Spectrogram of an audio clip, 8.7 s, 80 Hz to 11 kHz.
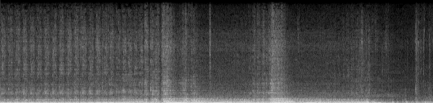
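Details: C4 Corvette after replacing the plastic brake booster with a steel one, fixing a vacuum leak: deep, steady engine note rising and falling smoothly with throttle, no stumbles or hissing. Healthy engine, vacuum leak gone.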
